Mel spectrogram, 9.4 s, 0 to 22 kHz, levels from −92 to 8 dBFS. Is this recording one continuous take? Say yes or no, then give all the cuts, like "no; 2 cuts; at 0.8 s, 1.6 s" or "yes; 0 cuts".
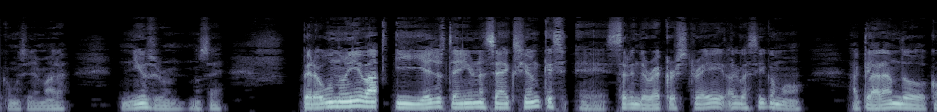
no; 2 cuts; at 3.7 s, 5.6 s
